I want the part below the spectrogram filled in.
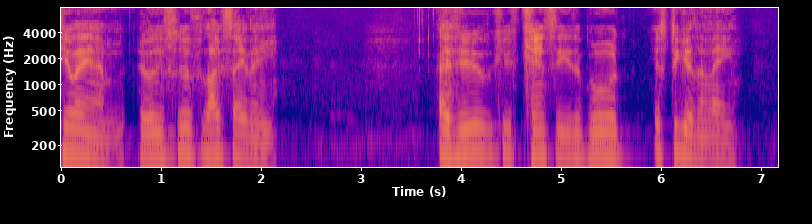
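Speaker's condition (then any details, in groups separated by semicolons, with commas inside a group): Down syndrome; congenital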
